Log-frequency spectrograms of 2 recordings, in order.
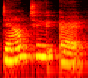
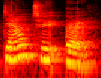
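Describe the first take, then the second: No difference in how they are said.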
